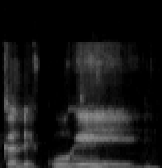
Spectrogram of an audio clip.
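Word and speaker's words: ᎦᎵᏉᎩ: Oh, long way, Kalikwogi, that's how you pronounce.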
